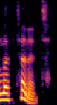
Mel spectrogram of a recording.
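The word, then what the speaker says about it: lieutenant: and commands acting as left tenant. Yes, that's how it's actually pronounced for those of you living in the colonies because it's a French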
